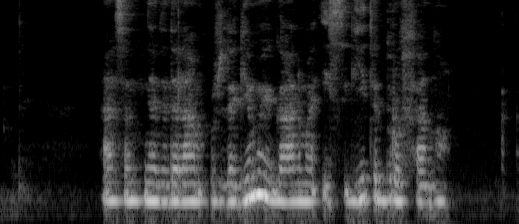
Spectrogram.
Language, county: Lithuanian, Klaipėda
